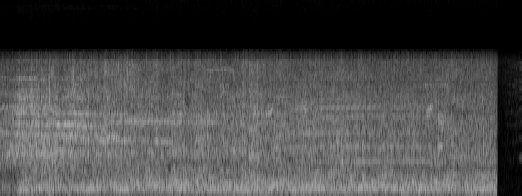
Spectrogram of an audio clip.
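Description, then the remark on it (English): Several race car engines, started on the call 'drivers, start your engines!' given on behalf of General Tire, roar together at a steady, loud level, a dense rumbling drone that holds for about ten seconds before cutting off abruptly. “On behalf of General Tire, where anywhere is possible, drivers, start your engines!”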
